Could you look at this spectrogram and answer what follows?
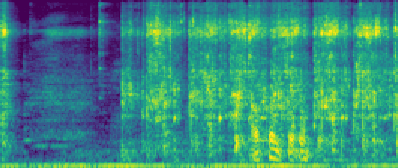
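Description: Cooked dal is stirred and mashed in a metal pot, giving continuous scraping, clinking and wet squelching close up, with faint background noise.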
